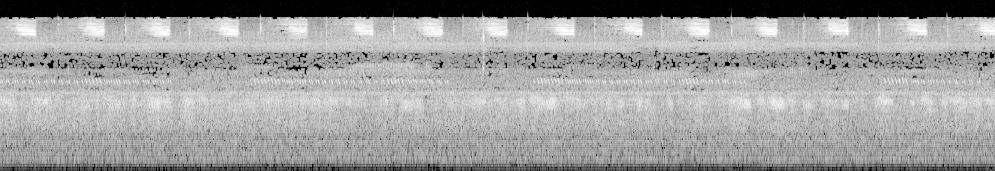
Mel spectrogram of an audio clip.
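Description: A dense insect chorus of steady high trilling, with sharp pulses repeating under a second apart.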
